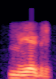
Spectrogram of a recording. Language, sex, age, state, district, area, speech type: Kannada, male, 18-30, Karnataka, Dharwad, urban, conversation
